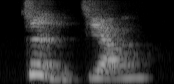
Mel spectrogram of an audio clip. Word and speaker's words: 镇江: In the Chinese pronunciation of the Chinese characters is actually 镇江.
